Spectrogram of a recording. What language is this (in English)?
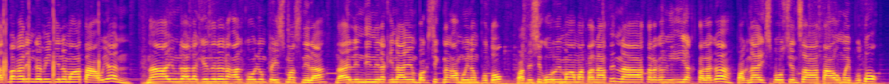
Filipino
